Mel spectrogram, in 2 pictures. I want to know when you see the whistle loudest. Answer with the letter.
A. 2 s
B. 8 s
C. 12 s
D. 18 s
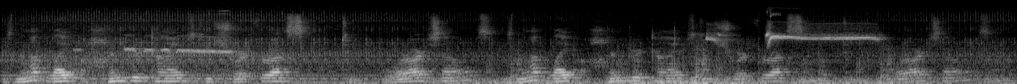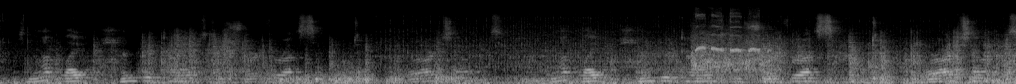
B.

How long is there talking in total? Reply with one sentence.
The talking can be heard for 20 seconds in total.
